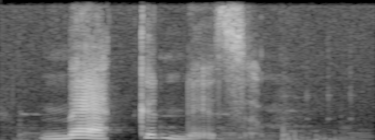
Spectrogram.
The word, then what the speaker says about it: mechanism: after few times me make sure the first syllable is strong and the rest flow smoothly remember English rhythm is all about alternating between stressed and unstressed syllables t t mechanism mechanism T me mechanism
